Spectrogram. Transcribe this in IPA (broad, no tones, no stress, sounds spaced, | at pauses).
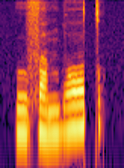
u f a m b ɔ t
